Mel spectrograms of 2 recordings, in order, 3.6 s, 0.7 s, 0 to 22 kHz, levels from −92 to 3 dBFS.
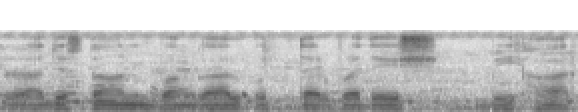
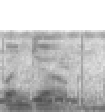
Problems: none marked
